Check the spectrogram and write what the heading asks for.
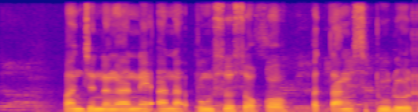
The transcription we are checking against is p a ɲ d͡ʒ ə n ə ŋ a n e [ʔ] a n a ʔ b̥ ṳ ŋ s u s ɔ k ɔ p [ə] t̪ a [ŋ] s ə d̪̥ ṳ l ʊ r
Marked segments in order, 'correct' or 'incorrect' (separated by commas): correct, correct, correct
